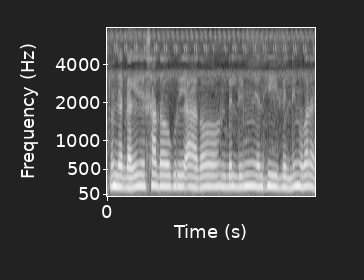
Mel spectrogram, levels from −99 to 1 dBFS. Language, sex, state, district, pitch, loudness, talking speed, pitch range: Chakma, female, Tripura, Dhalai, 190 Hz, -13 LUFS, 145 wpm, 185-195 Hz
